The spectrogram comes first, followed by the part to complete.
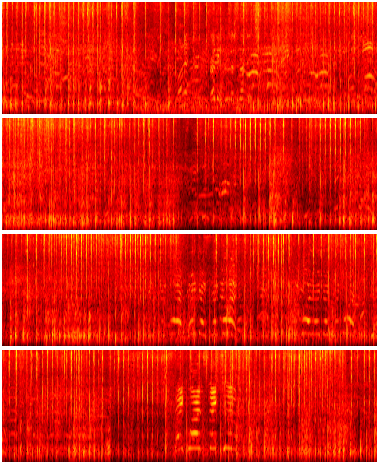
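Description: Paintball markers firing in rapid strings, a dense run of fast pops that keeps going almost throughout, with players' shouted calls mixed in.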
